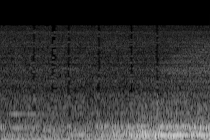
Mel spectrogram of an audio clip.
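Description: Background music: a steady low drone of held tones, growing a little louder through the pause.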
